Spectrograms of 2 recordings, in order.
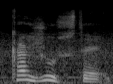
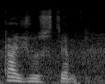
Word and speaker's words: Cajuste: fatto le visite mediche, Cagiuste, perché si pronuncia, credo, perché c'è la J, quindi giuste, quindi sarebbe il nome Cagiuste, quindi, ma un nome particolare.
